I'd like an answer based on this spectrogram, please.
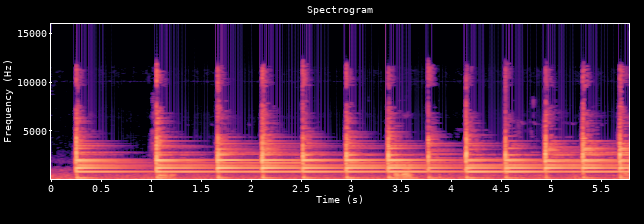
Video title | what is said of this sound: Stone sounding like a bell.. | బండతో కొడితే గుడి గంట కొట్టిన సౌండ్ వస్తుంది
